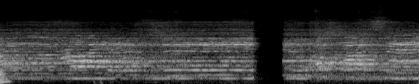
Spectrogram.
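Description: Recorded church singing with accompaniment, played back through a computer monitor's small built-in speakers: thin, with no bass at all. The sound cuts out completely for a moment just past halfway.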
